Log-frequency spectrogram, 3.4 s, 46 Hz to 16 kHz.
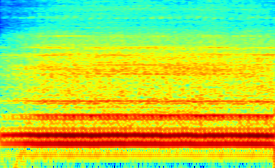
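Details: Volkswagen GTI direct-injection petrol engine, well over 100,000 miles, hard-driven: busy, clattery idle with steady ticking rattle over a low hum; noise suspected from carbon buildup.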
